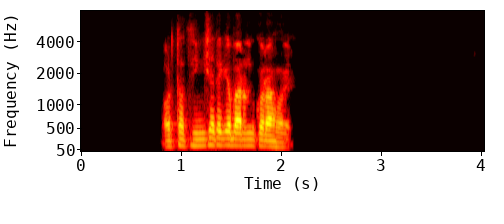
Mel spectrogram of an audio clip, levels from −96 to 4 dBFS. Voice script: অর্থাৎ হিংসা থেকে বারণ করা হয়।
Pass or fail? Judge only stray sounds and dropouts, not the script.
pass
